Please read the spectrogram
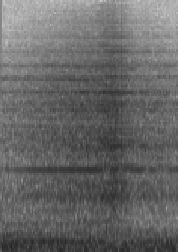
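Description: Cinematic space-soundtrack sound effect: a deep, steady rumble with a rushing whoosh that swells to a peak about one and a half seconds in and then fades.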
